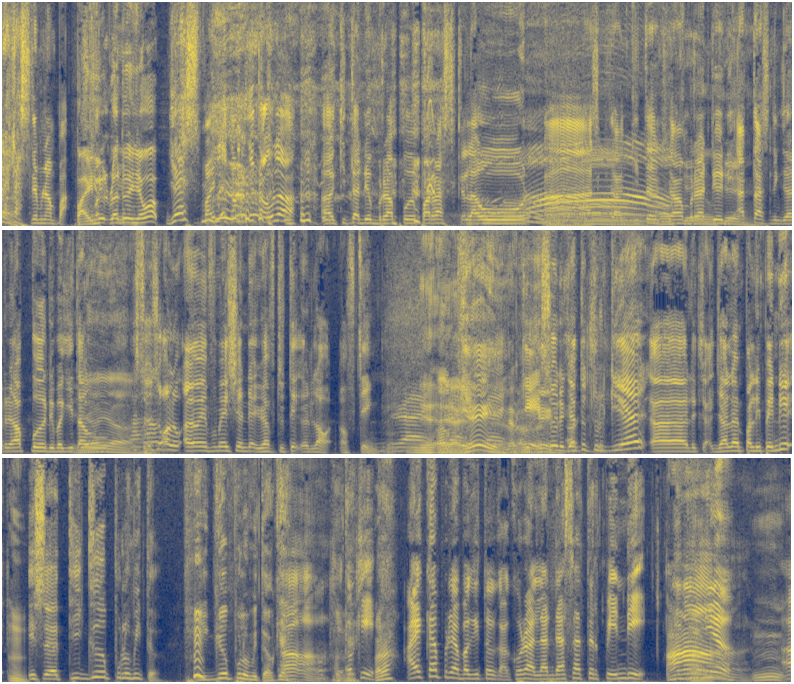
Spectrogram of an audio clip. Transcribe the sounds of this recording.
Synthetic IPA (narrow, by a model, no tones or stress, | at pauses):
at̪asnamənãmpa̰ʔpajlət̚bəladujãŋd͡ʒawap̚jɛspajlət̪̚bəbbaɡit̪aulahəkit̪əadəbəɾapəpaɾaskəlaʊt̪̚əkit̪əŋbəɾadədiat̪asnəɡaɾaapədəbaɡit̪aussɔlĩnfɔmeʃɔ̃nd̪ɛt̚juhɛft̪ut̪ekəlɔ̰t̚ɔ̰ft̪ɪ̰̃ŋokeokesodək̬at̪ət̪urk̬iaədəkat̚d͡ʒalanpalɪŋpɛndɪʔisət̪iɡəpulohmit̪ə̰ | iɡəpulʊhmit̪əokeaokeokeaʔajkanpənabaɡit̪aukaʔkuɾaŋlandasat̪ərpendɪʔaid̪uɲə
